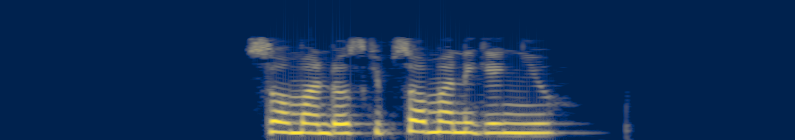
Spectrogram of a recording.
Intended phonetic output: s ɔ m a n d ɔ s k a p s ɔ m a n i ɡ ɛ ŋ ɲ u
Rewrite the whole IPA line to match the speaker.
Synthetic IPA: s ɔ m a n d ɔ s k i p s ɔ m a n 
